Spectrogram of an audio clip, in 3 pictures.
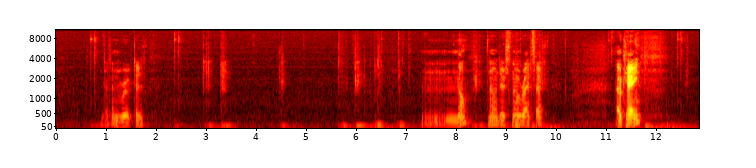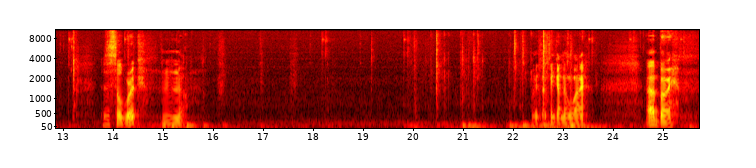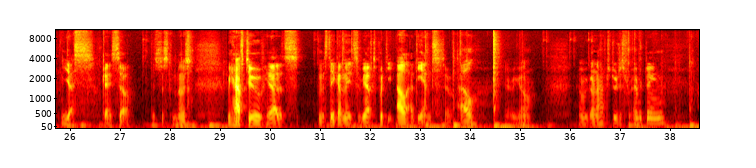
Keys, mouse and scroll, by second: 0.7 click, 2.4 click, 2.9-4.4 scroll down 8, 4.5-4.9 scroll up 2, 6.0-6.4 scroll up 5, 6.5 shift+middle click, 7.1 middle click, 8.4 scroll up 4, 9.0 right click, 9.3 shift+middle click, 9.7-10.2 scroll up 3, 11.1 right click, 11.4 right click, 11.6 scroll down 2, 11.8 middle click, 12.1 middle click, 12.2 g, 13.1 click, 15.2 ctrl+z, 15.5 ctrl+z, 18.2 click, 19.8 click, 23.3 g, 24.3 click, 26.1 ctrl+z, 26.2 ctrl+z, 27.4 click, 29.1-29.4 scroll up 4, 29.5 right click, 30.4 click, 35.5 right click, 36.0 click, 37.3 BackSpace.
